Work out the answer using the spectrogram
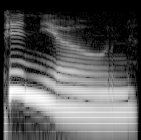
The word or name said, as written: pinon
